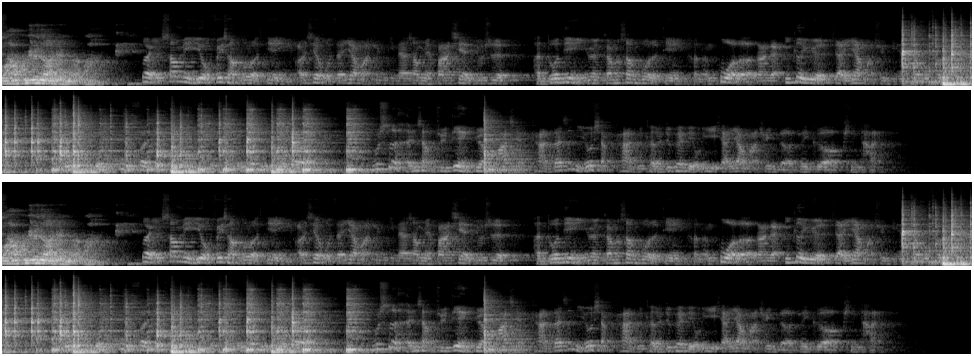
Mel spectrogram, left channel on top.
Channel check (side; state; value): both; identical; correlation 1.00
